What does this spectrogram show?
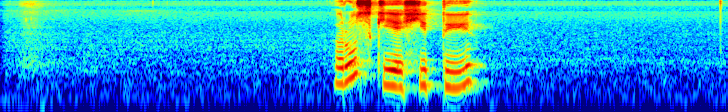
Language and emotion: Russian, neutral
